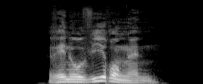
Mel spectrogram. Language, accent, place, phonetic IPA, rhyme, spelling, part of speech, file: German, Germany, Berlin, [ʁenoˈviːʁʊŋən], -iːʁʊŋən, Renovierungen, noun, De-Renovierungen.ogg
- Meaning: plural of Renovierung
